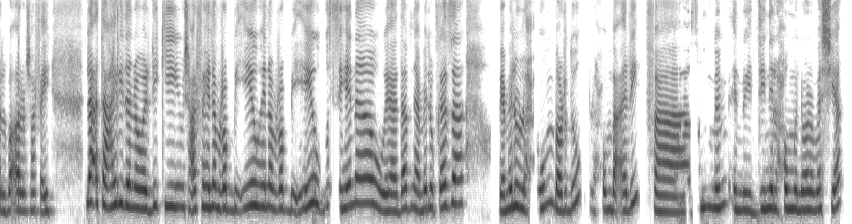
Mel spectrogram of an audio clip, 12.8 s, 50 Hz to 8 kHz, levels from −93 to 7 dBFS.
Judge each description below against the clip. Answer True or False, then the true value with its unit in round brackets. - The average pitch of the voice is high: True (255 Hz)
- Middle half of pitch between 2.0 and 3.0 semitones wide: False (3.4 semitones)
